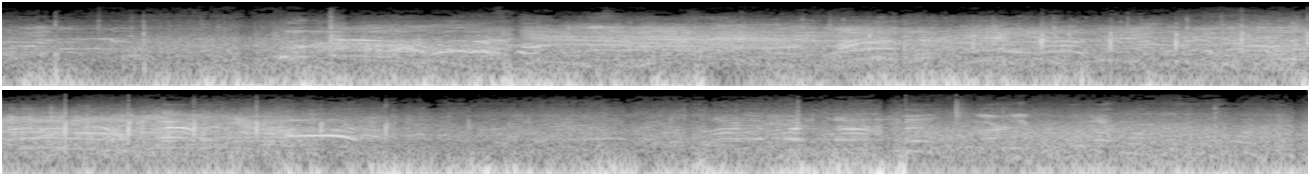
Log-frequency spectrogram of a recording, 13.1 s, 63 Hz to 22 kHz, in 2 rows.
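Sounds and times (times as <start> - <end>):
players shouting: 0.0 - 11.8
wind rumble on microphone: 0.0 - 13.0.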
